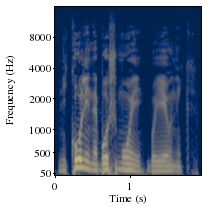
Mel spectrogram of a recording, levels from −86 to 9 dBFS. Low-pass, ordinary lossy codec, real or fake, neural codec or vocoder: 14.4 kHz; none; real; none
